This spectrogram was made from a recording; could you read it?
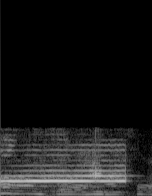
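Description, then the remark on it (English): A mobile phone rings with a steady, buzzy electronic tone rich in overtones. It holds loudly for just over a second, then cuts off abruptly, with a voice faintly underneath. “There goes my phone.”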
